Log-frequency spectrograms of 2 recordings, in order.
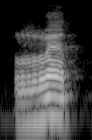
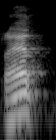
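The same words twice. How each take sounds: First: The r is trilled with a vibrating tongue. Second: The r is smooth with no tongue vibration. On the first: This is how Indonesians usually say it. "yang orang Indonesia biasa katakan adalah red, rhythmic, right, scrap. R-nya bergetar" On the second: This is how native English speakers say it. "mereka tidak menggetarkan lidah, tidak ada getaran"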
